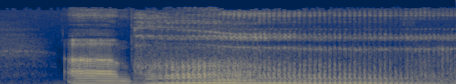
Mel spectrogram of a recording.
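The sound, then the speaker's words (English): A deep, sustained elephant rumble, a very low-frequency vocalization, starts after a brief quiet moment and continues steadily for about three seconds, loud, with a low throbbing, growl-like texture and no talking. “By far, the most frequent kind of vocalization we call a rumble, which is very low frequency.”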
